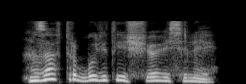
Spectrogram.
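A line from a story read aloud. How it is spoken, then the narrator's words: Said with a sigh. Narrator (Russian): сказал Сашка и почему-то вздохнул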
